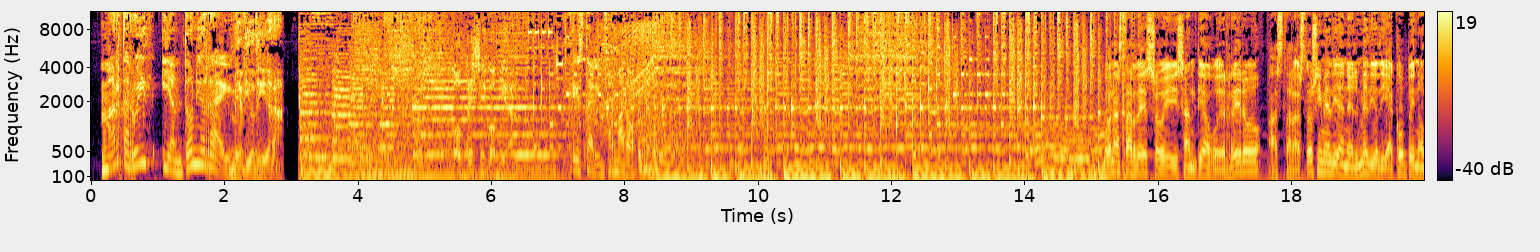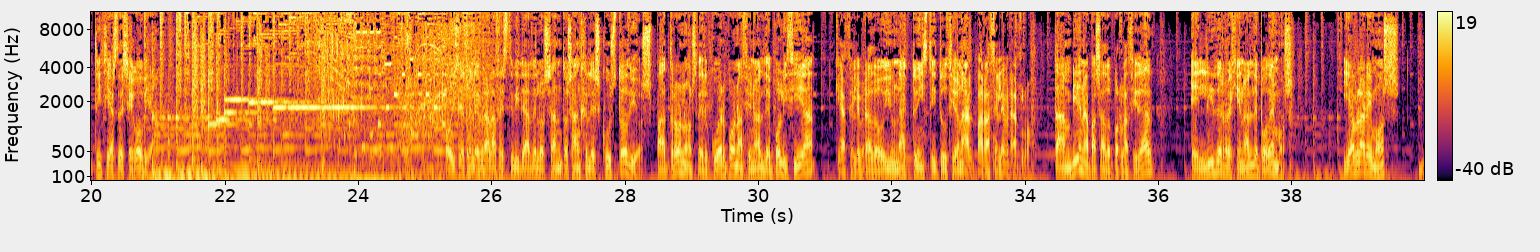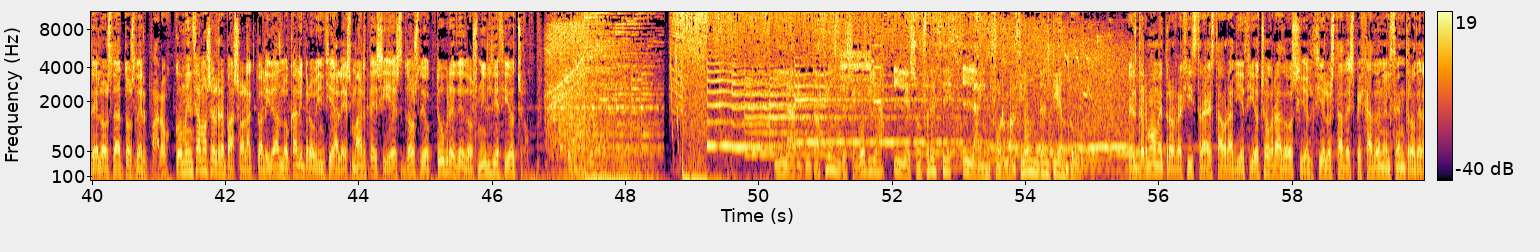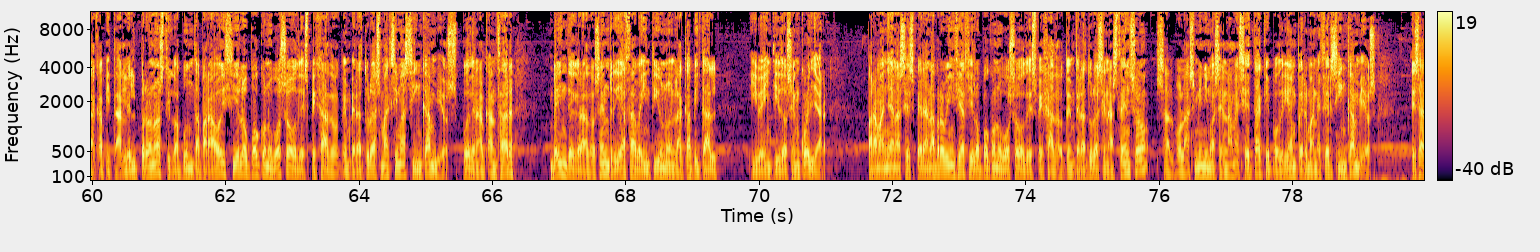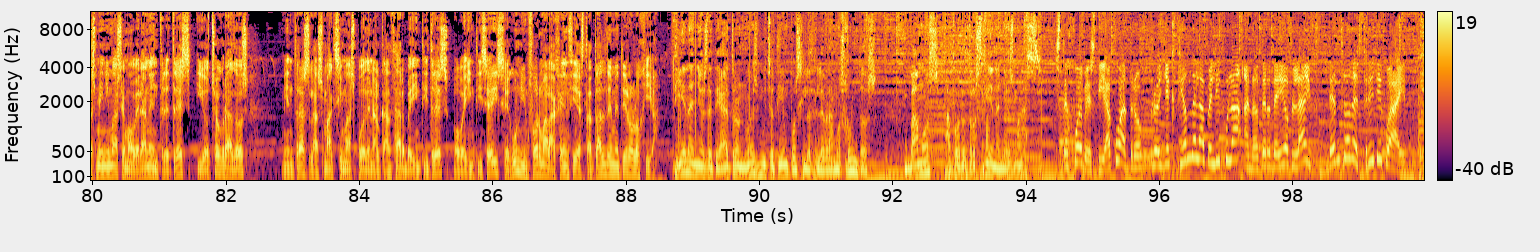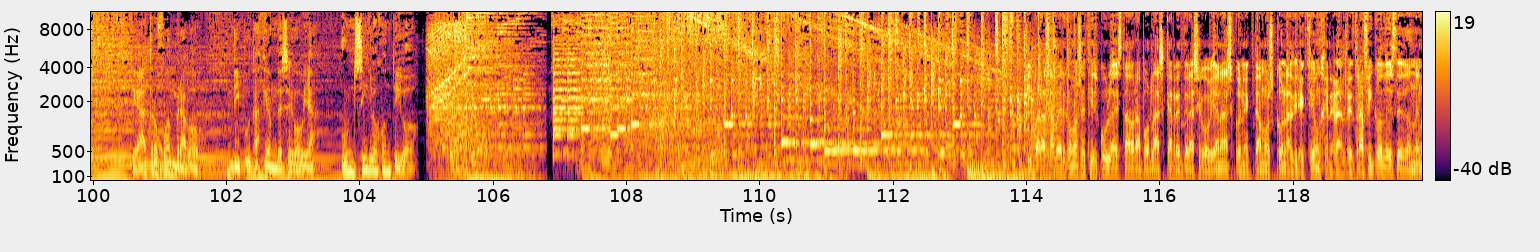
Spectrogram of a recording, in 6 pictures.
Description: INFORMATIVO MEDIODÍA COPE SEGOVIA 02 10 18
